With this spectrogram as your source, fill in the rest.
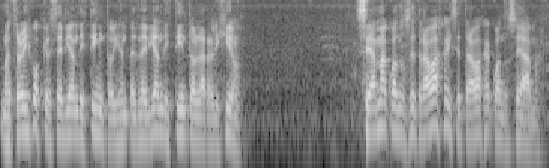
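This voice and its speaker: A man preaching a sermon, telling a Bible story with rhetorical questions and lively storytelling. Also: a little high, brisk, slight background noise.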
